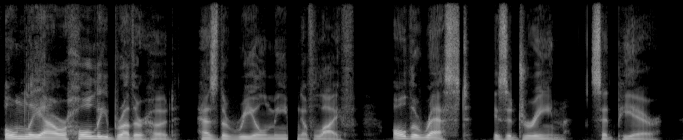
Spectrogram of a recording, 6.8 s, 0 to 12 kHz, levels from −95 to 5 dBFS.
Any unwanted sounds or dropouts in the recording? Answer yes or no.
yes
